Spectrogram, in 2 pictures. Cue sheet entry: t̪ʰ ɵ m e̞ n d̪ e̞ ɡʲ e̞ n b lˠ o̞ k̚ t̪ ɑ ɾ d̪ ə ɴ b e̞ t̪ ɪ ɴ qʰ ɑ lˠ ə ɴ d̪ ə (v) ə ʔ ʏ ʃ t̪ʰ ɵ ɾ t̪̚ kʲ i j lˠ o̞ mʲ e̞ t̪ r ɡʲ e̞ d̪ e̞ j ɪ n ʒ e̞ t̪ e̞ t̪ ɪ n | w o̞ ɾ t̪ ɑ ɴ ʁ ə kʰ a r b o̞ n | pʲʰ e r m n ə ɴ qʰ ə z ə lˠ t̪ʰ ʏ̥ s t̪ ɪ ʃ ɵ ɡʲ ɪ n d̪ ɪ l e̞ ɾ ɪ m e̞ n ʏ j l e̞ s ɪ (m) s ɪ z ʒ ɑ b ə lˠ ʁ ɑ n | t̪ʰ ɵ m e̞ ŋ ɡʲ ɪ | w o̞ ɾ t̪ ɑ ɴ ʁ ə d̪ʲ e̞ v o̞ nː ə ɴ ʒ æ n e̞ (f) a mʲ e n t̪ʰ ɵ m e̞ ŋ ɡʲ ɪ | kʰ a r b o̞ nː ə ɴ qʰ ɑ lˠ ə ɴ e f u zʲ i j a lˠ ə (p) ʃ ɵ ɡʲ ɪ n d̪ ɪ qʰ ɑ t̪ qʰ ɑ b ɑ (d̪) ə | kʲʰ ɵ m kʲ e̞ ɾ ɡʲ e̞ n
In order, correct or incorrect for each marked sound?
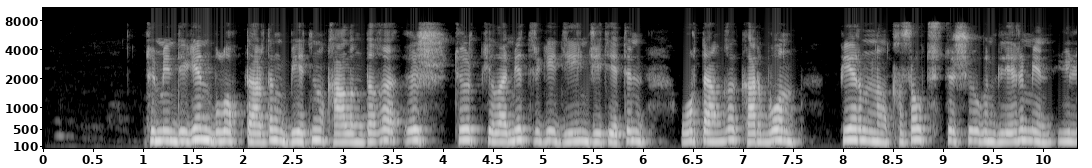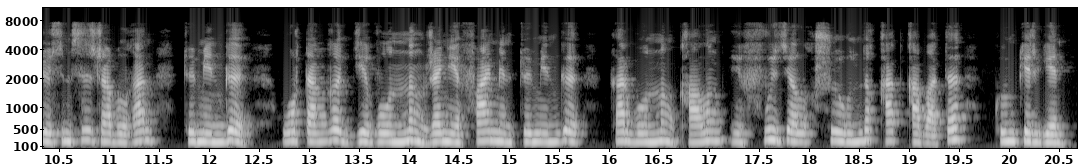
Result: incorrect: ʁ, correct, correct, incorrect: q, incorrect: t̪

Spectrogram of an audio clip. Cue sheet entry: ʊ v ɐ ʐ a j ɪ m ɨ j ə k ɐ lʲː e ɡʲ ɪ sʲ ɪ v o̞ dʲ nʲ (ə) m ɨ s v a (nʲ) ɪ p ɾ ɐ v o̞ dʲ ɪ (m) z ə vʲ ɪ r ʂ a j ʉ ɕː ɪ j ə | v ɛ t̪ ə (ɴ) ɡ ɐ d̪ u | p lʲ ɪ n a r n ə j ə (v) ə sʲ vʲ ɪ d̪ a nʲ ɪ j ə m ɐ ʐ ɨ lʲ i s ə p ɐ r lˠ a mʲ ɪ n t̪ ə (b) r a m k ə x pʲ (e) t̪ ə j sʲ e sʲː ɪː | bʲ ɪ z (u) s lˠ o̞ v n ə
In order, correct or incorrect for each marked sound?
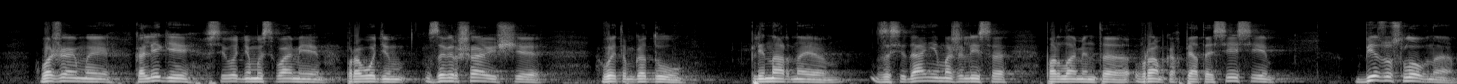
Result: correct, incorrect: mʲ, correct, incorrect: m, incorrect: z, incorrect: v, incorrect: a, incorrect: ʊ

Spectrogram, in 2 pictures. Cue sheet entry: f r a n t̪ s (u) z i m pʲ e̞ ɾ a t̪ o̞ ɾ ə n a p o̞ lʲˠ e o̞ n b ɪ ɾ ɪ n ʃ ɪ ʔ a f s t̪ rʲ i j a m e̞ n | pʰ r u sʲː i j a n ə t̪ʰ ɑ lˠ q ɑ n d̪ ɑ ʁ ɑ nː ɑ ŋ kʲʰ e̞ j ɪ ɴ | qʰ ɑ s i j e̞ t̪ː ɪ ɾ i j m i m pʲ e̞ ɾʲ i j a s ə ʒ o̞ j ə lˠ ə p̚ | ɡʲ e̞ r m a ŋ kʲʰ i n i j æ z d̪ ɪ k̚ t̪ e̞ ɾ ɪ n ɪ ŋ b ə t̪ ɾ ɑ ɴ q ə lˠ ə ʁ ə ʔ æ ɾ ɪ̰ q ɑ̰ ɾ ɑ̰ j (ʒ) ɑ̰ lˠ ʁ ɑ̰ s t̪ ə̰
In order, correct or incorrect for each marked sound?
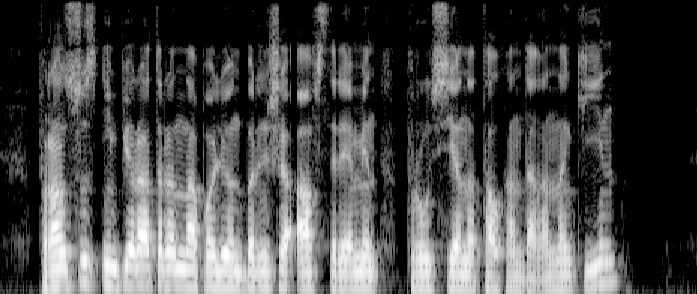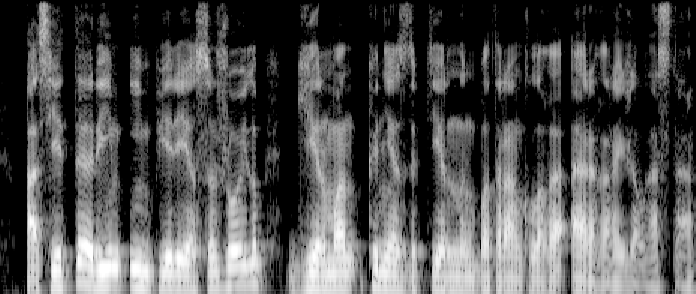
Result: correct, correct

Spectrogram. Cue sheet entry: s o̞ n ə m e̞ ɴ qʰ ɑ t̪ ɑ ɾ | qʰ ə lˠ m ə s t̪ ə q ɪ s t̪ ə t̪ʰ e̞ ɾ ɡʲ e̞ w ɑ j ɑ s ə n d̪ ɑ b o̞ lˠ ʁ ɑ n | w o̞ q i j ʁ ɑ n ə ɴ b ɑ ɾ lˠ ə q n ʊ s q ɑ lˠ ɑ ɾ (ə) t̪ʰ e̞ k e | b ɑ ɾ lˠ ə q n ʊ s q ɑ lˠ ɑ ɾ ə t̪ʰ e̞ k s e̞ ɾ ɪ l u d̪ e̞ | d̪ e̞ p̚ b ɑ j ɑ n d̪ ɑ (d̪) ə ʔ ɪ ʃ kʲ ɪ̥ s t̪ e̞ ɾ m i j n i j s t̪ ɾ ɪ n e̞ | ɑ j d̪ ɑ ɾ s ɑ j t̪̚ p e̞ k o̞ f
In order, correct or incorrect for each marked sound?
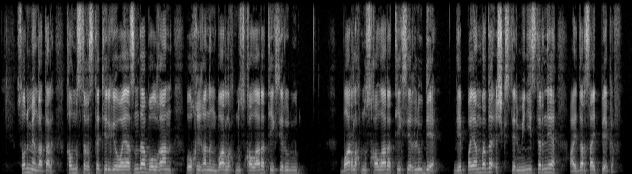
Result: correct, correct

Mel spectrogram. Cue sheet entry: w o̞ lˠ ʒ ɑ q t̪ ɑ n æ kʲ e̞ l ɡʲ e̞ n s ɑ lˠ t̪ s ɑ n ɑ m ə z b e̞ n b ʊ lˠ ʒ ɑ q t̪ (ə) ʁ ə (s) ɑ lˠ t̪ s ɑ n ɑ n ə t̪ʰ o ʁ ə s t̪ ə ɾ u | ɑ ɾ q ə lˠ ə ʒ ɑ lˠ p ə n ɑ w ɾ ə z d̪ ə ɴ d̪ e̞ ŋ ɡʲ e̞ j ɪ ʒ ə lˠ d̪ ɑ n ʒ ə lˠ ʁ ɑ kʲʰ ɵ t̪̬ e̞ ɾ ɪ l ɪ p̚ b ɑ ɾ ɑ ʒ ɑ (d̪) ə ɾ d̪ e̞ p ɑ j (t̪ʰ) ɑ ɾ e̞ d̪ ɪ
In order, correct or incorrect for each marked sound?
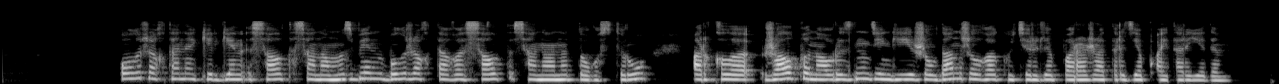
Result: incorrect: ɑ, correct, incorrect: t̪, incorrect: t̪

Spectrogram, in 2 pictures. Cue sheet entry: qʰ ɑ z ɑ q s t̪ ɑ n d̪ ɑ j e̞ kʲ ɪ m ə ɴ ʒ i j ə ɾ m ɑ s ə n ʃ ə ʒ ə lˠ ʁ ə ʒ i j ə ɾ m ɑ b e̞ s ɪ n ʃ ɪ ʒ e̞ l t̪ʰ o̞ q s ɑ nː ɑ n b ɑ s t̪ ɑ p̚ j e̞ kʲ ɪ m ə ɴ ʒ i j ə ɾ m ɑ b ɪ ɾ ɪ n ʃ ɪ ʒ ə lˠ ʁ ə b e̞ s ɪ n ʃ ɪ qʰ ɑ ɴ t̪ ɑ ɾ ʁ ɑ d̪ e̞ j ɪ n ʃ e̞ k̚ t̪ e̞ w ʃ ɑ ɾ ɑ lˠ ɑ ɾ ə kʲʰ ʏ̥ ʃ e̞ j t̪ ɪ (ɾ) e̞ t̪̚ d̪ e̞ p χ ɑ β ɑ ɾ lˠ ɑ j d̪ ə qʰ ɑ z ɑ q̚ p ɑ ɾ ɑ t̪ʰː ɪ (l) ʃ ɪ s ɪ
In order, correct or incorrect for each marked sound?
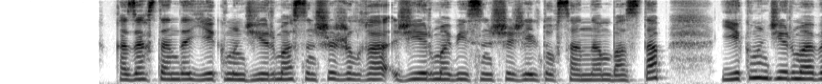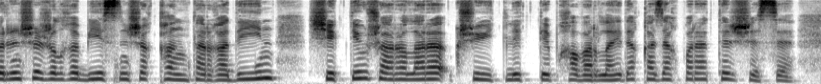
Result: incorrect: l, incorrect: ɾ

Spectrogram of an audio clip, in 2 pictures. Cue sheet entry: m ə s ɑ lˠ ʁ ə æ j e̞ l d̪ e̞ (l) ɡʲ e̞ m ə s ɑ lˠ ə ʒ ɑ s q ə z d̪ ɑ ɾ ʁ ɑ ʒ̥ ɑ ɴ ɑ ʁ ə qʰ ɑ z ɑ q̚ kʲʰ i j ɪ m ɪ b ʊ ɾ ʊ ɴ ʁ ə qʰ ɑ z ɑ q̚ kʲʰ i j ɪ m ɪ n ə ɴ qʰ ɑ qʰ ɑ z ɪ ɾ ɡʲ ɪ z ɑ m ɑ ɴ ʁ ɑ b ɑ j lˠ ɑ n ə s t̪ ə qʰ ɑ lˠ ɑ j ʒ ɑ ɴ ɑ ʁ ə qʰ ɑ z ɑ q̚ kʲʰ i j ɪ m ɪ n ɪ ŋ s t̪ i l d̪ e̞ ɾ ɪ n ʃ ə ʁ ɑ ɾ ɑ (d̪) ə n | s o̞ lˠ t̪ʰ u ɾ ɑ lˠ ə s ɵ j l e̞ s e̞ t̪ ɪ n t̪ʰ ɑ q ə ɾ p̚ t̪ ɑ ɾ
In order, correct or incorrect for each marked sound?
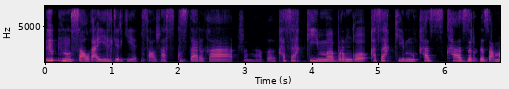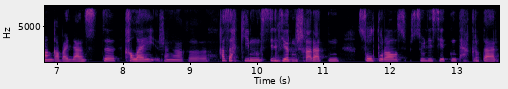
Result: incorrect: ɾ, incorrect: t̪

